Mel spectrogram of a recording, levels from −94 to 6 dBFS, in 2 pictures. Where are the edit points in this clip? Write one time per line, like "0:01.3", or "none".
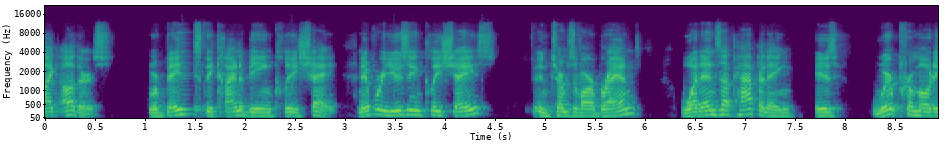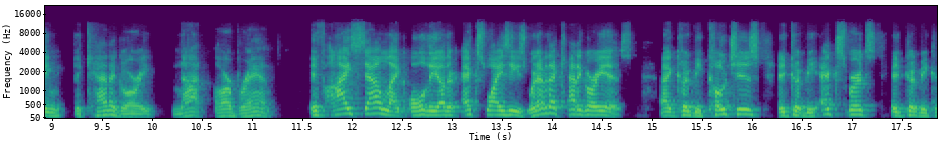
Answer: none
